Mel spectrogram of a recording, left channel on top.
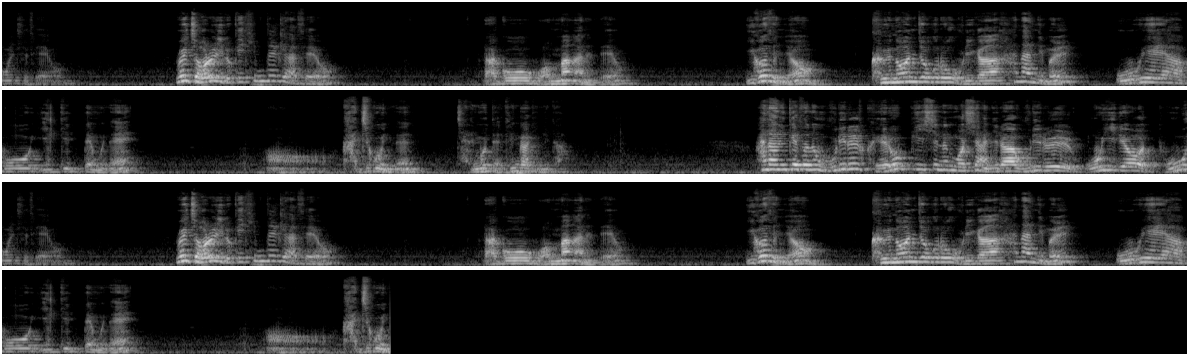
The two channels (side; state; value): right; drops out; at 15.8 s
